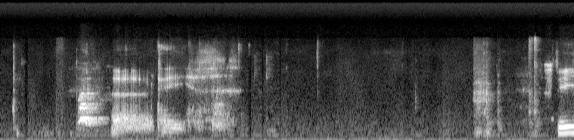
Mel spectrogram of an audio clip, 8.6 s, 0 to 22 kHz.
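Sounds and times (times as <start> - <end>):
dog barking: 1.2 - 1.6
speech: 8.4 - 8.5.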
